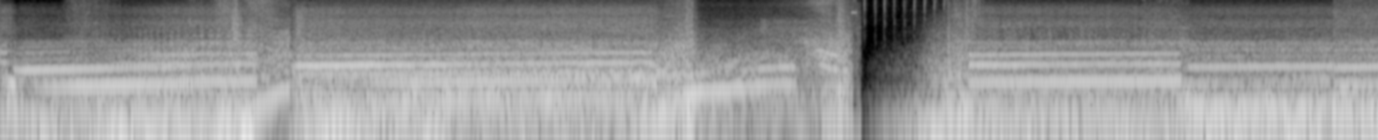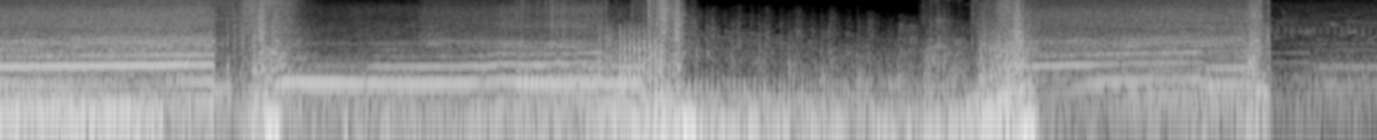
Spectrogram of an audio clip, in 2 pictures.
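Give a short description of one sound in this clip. A race car engine roars at high revs, climbing and dropping in pitch through gear changes.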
